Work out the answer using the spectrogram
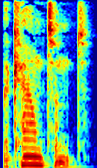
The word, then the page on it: accountant: British English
